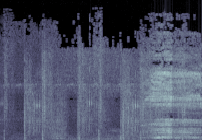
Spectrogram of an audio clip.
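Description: Footsteps tread on a gritty stone floor.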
